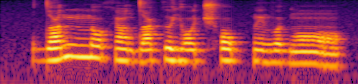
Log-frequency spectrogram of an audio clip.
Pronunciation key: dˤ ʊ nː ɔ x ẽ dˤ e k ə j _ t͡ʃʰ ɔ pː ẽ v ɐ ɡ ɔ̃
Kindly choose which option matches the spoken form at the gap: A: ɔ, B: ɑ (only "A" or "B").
A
